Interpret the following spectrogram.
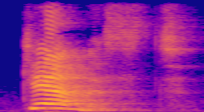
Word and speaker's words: chemist: previous words this is chemist chemist while pronouncing this word we drop the h sound and we always say c at the beginning chemist chemist another example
